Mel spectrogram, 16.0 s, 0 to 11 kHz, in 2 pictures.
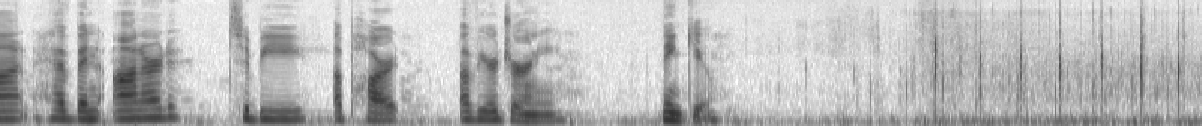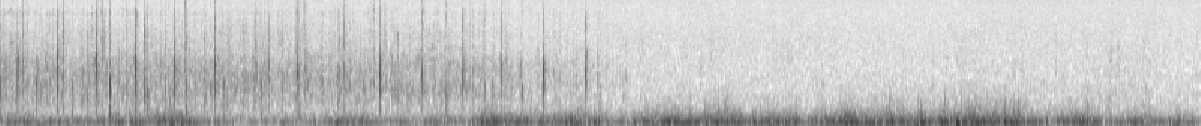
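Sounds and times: low wind rumble on microphone: 0:00.0 - 0:16.0
people clapping: 0:05.9 - 0:12.2.

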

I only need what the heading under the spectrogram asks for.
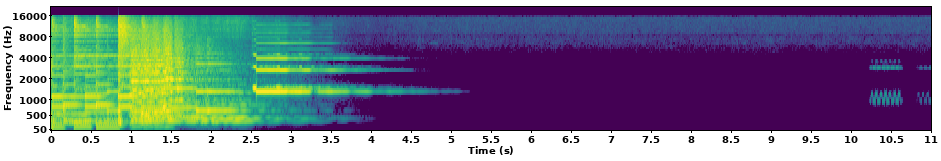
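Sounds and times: faint warbling electronic ring: 0:02.5 - 0:05.2.

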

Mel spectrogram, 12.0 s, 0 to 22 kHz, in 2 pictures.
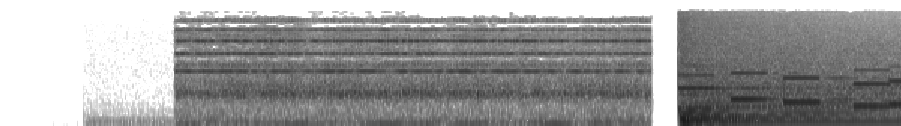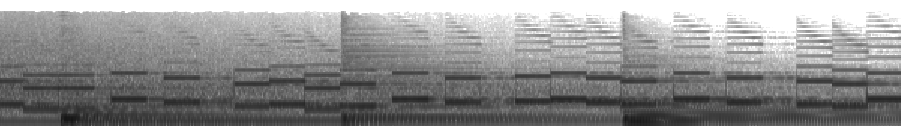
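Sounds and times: alarm bell ringing: 0:01.2 - 0:04.4.

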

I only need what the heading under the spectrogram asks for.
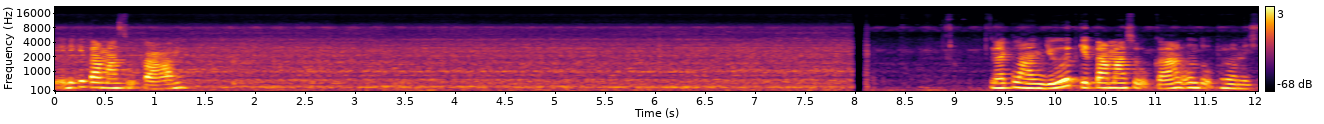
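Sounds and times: boiling water hissing: 0:00.0 - 0:11.2.

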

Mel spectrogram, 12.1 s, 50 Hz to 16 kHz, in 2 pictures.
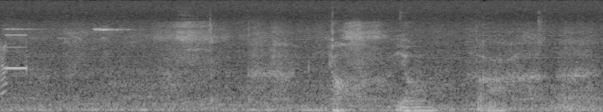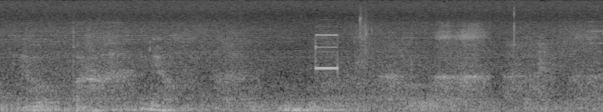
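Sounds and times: phone key beep: 0:00.0 - 0:00.3.

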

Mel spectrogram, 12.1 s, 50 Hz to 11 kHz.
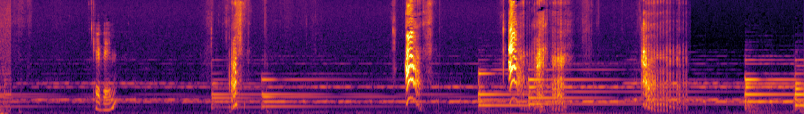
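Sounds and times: soft background music: 0:00.0 - 0:12.0
puppy barking: 0:03.4 - 0:03.7, 0:05.9 - 0:06.6, 0:07.5 - 0:08.7, 0:09.6 - 0:10.3.

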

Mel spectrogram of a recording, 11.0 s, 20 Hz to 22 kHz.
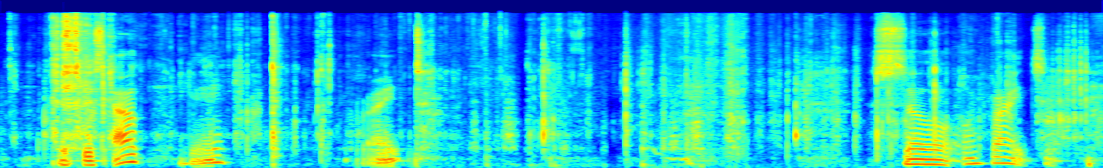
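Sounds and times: cardboard and plastic rustling: 0:00.0 - 0:11.0.

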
